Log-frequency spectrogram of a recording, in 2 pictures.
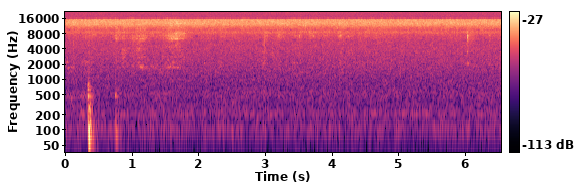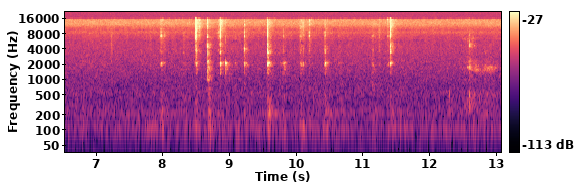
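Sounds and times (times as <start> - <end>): faint small clicks: 7.9 - 11.6.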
